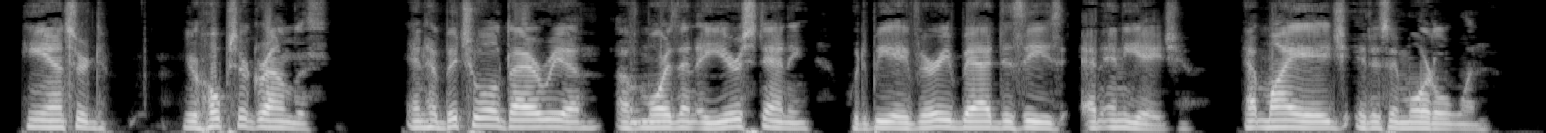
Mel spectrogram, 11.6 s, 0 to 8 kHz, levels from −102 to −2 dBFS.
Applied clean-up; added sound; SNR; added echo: classical method Wiener filter.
